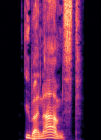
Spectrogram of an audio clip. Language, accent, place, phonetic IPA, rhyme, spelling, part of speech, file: German, Germany, Berlin, [ˌʔyːbɐˈnaːmst], -aːmst, übernahmst, verb, De-übernahmst.ogg
- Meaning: second-person singular preterite of übernehmen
